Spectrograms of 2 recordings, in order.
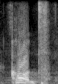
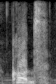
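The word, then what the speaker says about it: خود: কাজেই এর উচ্চারণ হবে খদ।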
